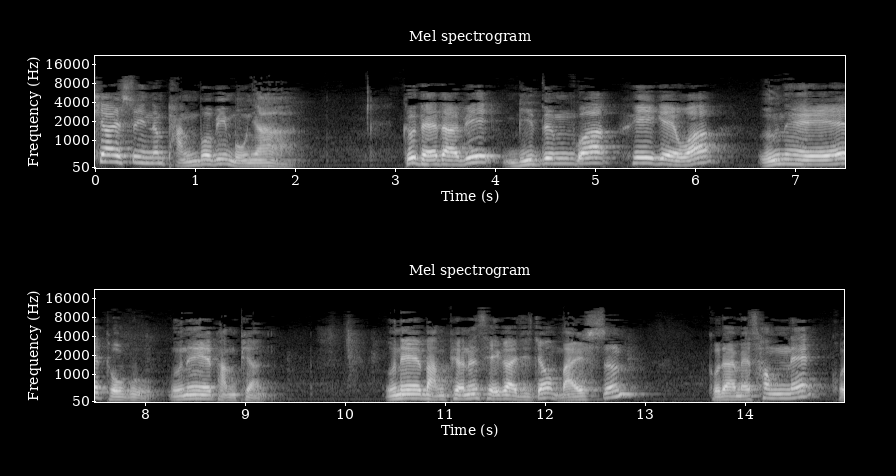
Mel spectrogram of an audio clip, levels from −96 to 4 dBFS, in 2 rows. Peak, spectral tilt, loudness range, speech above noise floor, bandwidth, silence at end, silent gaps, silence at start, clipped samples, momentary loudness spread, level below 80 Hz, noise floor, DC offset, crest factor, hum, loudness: -4 dBFS; -6 dB/octave; 4 LU; 42 dB; 9.8 kHz; 0 s; none; 0 s; under 0.1%; 12 LU; -64 dBFS; -61 dBFS; under 0.1%; 18 dB; none; -20 LUFS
